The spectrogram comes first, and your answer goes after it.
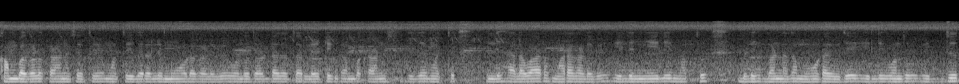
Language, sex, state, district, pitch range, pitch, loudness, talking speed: Kannada, male, Karnataka, Koppal, 130-135 Hz, 130 Hz, -18 LUFS, 150 wpm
